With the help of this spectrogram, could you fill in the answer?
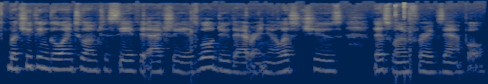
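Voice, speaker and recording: A woman talks very fast with a fairly low pitch and fairly even intonation. Audible room echo surrounds her voice. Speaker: YouTuber sharing remote job leads. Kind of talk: screen-share tutorial. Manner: casual, filler words.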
